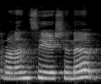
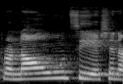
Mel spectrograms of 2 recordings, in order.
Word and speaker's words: pronunciation: நிறைய பேர் ப்ரொனன்சியேஷனை ப்ரொனவுன்சியேஷன் அப்படின்னு சொல்லுவாங்க. அதுக்கு சொல்கிறதுக்கு ரீசன் என்னென்னா ப்ரொனவுன்ஸ்னு ஒரு வார்த்தை இருக்குது, அதை ப்ரொனவுன்ஸ்னு தான் சொல்லணும். ஆனால் ப்ரொனன்சியேஷனை ப்ரொனவுன்சியேஷன் அப்படின்னு சொல்லக்கூடாது, ப்ரொனன்சியேஷன் அப்படின்னு தான் சொல்லணும்.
